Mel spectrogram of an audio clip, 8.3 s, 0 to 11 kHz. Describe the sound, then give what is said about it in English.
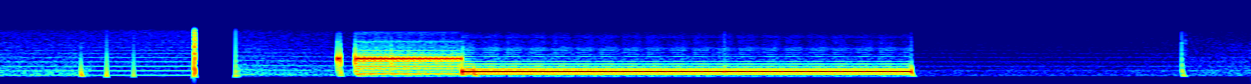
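Radio dispatch alert tones paging an air medical unit: a few sharp clicks, then a short high steady tone jumping straight into a longer, lower sustained tone lasting several seconds, loud and clear, followed by silence and a faint click. “Go 3 Air, stand by for tones.”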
